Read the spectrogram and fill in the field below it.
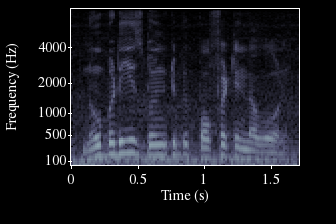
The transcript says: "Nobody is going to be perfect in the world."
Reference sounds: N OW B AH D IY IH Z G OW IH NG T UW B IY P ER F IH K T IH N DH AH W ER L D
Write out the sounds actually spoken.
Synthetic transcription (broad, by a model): N OW B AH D IY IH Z G OW IH NG T UW B IY P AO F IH T IH N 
